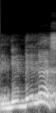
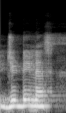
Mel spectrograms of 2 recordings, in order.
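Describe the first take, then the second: First: The word begins with a hard g sound. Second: The word begins with a j sound. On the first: "ಸಿ English ದಲ್ಲಿ ಇದನ್ನ ಗೆಡ್ಡಿನೆಸ್ ಅಂತಾರೆ" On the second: "ಕೆಲವೊಂದು ಜನ ಇದನ್ನ ಜಿಡ್ಡಿನೆಸ್ ಅಂತ ಹೇಳಿ ಕರೀತಾರೆ"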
